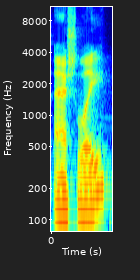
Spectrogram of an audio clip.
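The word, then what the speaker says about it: Ashliegh: A S H L I E G H, pronounced as Ashley, before her husband stopped her.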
